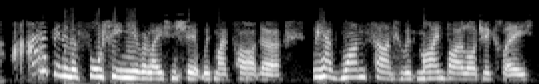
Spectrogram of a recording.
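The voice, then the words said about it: British accent. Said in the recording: “as you can hear from my accent, I'm not a U.S. citizen. I'm British by birth.”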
